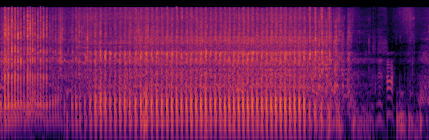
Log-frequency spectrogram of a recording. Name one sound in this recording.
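A dirt bike engine putters loudly up close and then cuts out.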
